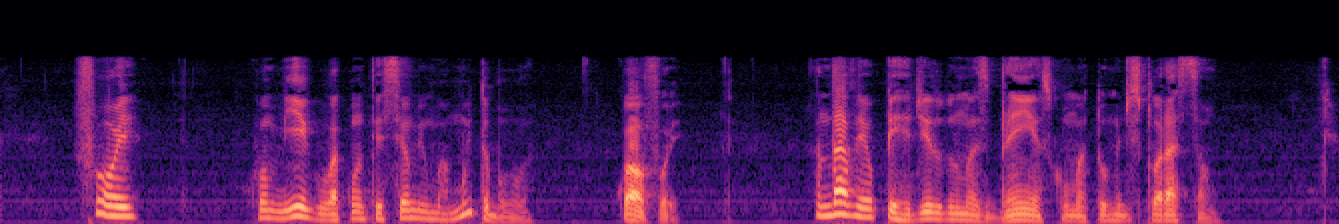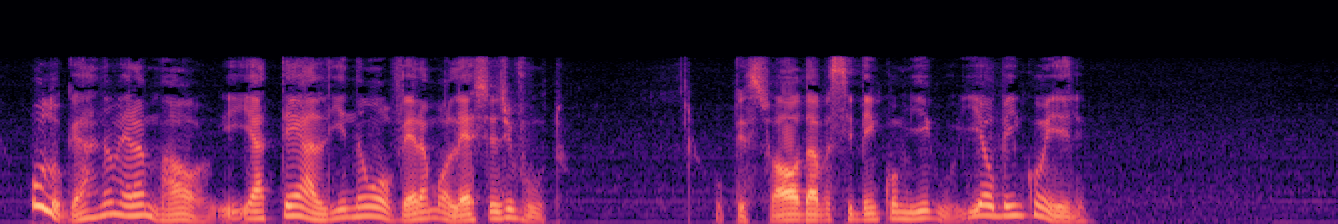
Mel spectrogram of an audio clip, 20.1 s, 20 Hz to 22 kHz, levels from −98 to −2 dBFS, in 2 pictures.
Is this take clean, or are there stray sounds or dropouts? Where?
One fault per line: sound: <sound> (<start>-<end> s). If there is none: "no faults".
no faults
